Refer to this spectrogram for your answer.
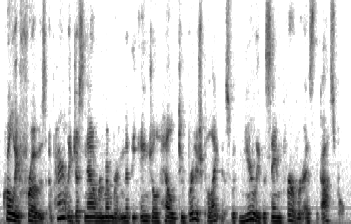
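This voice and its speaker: Speech runs on with hardly any pauses over noticeable background noise. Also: fairly quick pace. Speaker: fan fiction reader. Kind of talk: fan fiction read aloud. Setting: laptop livestream.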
